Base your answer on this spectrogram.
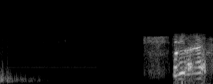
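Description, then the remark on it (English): A single loud sneeze: a short, breathy intake of air followed by a sudden, forceful burst that cuts off after a moment, with near silence before it. “Bless you.”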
